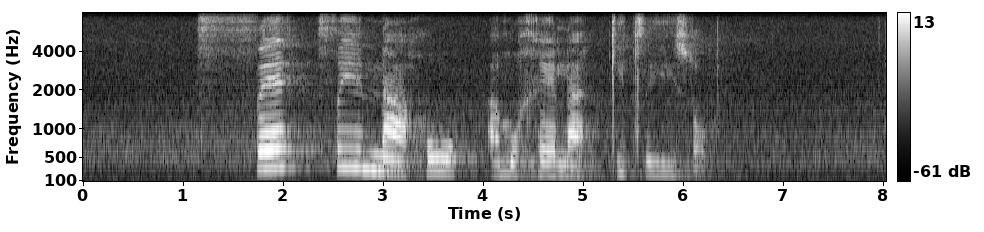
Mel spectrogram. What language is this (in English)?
Tswana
